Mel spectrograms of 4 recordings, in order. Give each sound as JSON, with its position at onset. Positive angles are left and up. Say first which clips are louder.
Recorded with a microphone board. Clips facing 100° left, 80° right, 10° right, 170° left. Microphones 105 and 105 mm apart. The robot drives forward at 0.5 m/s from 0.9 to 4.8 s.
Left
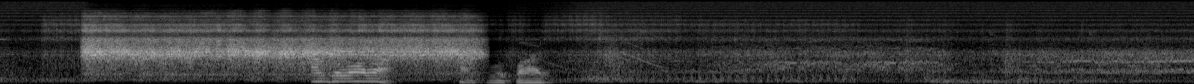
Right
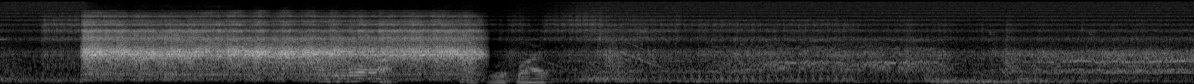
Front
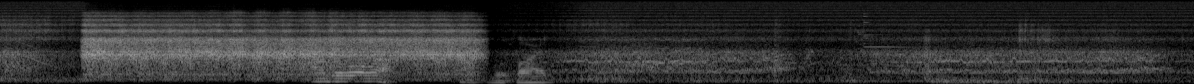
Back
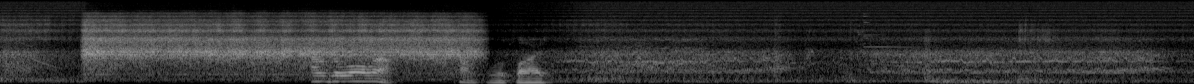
{"t": 3.1, "sound": "a man speaking", "louder": "left 2 dB, back 2 dB", "azimuth_deg": 105, "distance_m": 2.0}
